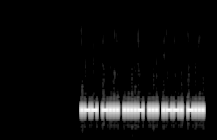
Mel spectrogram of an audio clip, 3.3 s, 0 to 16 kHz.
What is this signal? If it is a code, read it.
Morse code, heard as a keyed tone, about 46 wpm, 700 Hz. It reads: WB4SPB
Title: K1USN SST QSO Practice - 45wpm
